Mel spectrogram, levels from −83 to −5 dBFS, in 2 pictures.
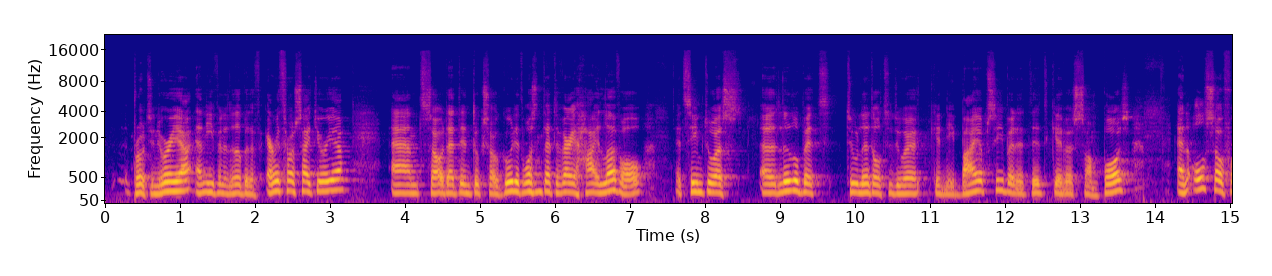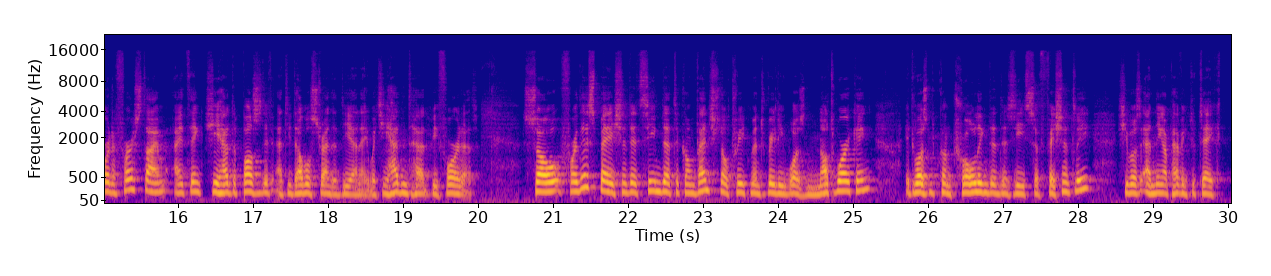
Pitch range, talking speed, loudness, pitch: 165-195 Hz, 185 wpm, -22 LUFS, 175 Hz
